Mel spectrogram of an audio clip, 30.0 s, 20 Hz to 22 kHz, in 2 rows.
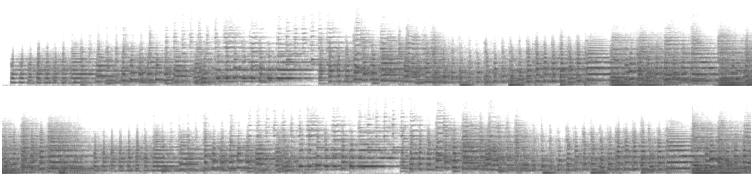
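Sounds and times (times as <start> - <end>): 
string quartet: 1.4 - 29.9
solo cello: 2.1 - 17.0, 20.1 - 29.9.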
